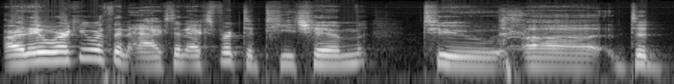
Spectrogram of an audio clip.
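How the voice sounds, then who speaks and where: A man's voice: on the high side, lively intonation, measured pace, clear, resonant tone. A man streaming a reaction to a TV show, casually chatting with sarcastic, incredulous commentary.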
